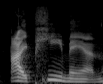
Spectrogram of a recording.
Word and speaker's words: Ip Man: is IPM yeah um it just happens to be pronounced like our word man well it's not it's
